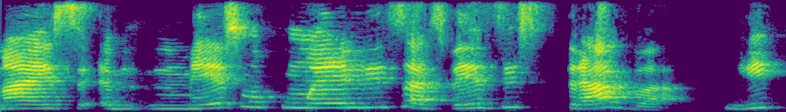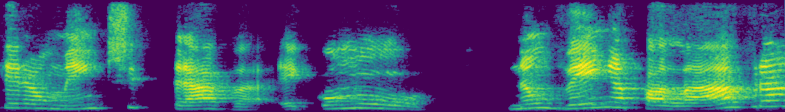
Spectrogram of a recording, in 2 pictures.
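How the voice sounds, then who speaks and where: In a raised, projected voice, a woman speaks with ordinary pitch variation. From Brazil. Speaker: interview host. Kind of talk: video call interview.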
